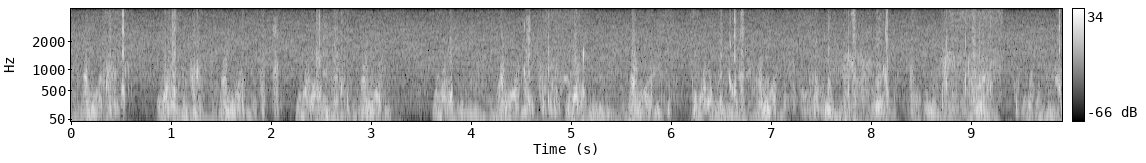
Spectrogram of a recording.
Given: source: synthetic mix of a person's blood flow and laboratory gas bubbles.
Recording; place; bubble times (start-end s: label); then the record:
Doppler ultrasound of blood flow; precordium
0.30-0.61 s: bubbles
0.91-1.32 s: bubbles
1.68-1.95 s: bubbles
2.00-2.12 s: bubbles
2.39-2.82 s: bubbles
4.50-5.17 s: bubbles
5.25-5.34 s: bubbles
5.76-6.03 s: bubbles
6.18-6.29 s: bubbles
6.32-6.88 s: bubbles
7.11-7.49 s: bubbles
7.54-7.62 s: bubbles
7.71-8.02 s: bubbles
8.10-8.28 s: bubbles
8.38-8.46 s: bubbles
8.69-9.32 s: bubbles
9.41-9.51 s: bubbles
9.81-9.92 s: bubbles
From the record:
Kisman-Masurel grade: 332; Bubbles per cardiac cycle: rolling drumbeat, 9 or more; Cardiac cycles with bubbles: 50 to 99%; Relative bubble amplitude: moderate (0.250 to 0.450); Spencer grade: 3 (all of the cardiac periods contain showers or single bubble signals, but not dominating or overriding the cardiac motion signals); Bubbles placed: only in the low amplitude regions of the cardiac cycle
